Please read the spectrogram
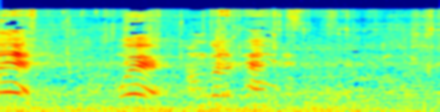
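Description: Children's high-pitched voices calling out in a few short bursts over a steady low rumble.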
